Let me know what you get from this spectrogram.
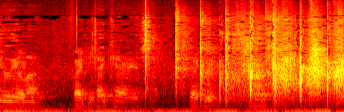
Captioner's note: applause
